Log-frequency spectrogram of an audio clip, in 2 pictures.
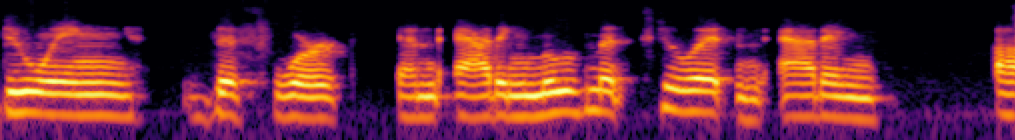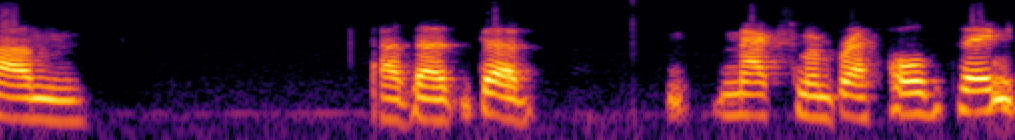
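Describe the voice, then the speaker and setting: A woman speaks very slowly at a fairly low pitch. She pauses often and at length. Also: ordinary pitch variation. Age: 60s. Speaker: workshop participant. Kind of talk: testimony. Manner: halting.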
